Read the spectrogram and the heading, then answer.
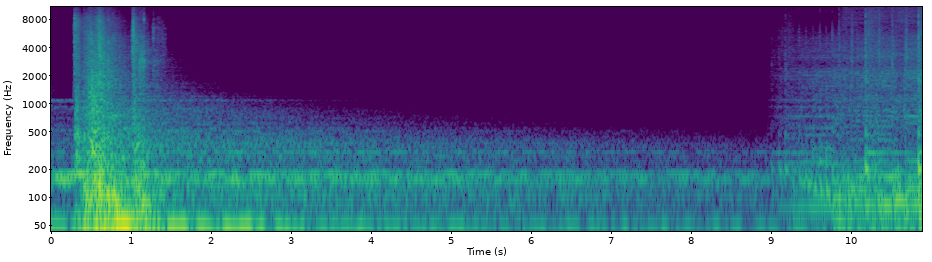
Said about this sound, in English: As you step into the building, you begin to hear the not too distant but slightly scattered sound of more gunfire as the sliding pair of double doors close behind you.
